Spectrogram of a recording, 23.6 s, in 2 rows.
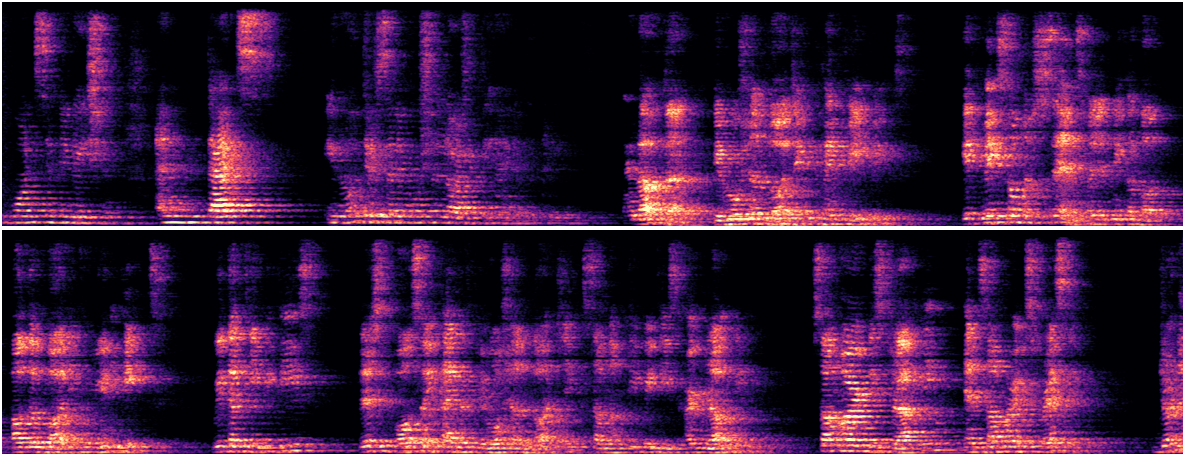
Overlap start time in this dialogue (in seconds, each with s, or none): none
